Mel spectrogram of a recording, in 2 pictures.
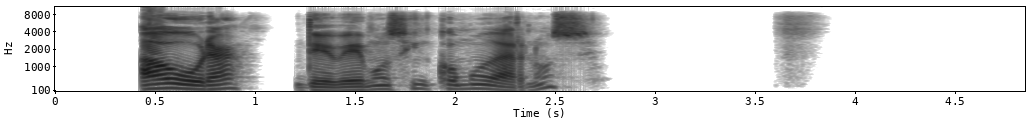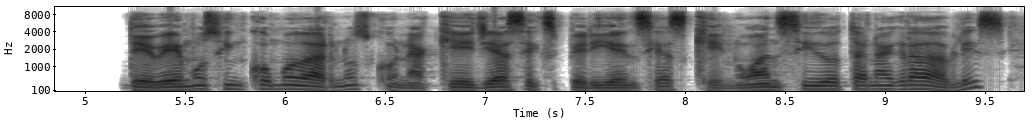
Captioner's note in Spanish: resoplido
